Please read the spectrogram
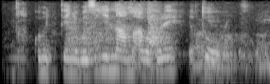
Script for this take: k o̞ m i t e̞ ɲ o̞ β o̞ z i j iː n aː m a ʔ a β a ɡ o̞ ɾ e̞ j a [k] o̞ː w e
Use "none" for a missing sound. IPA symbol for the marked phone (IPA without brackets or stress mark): t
